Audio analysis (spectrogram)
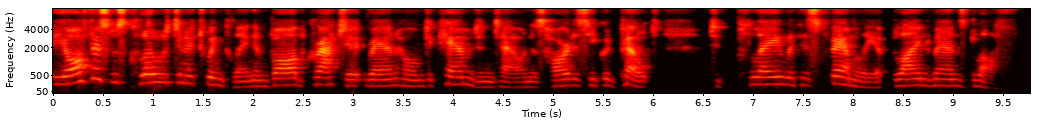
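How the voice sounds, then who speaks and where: A woman's voice: fairly low pitch, expressive, a little slow, slight background noise. A woman playing the storyteller of a radio play, reading scripted narration of an old-fashioned tale. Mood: measured storytelling.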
